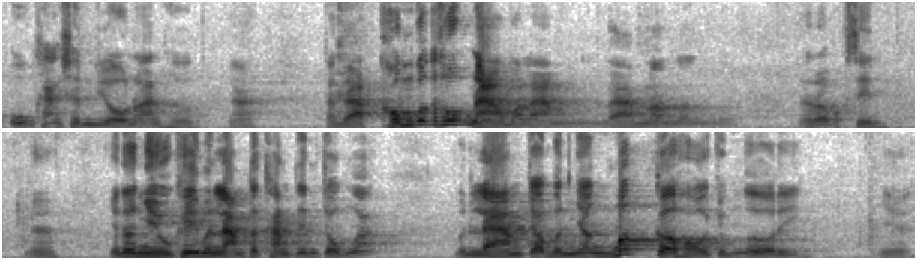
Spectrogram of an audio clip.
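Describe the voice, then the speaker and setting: A man's voice: a little high, vocal fry, reverberant. A man lecturing on pediatrics, answering questions emphatically with rhetorical questions.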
